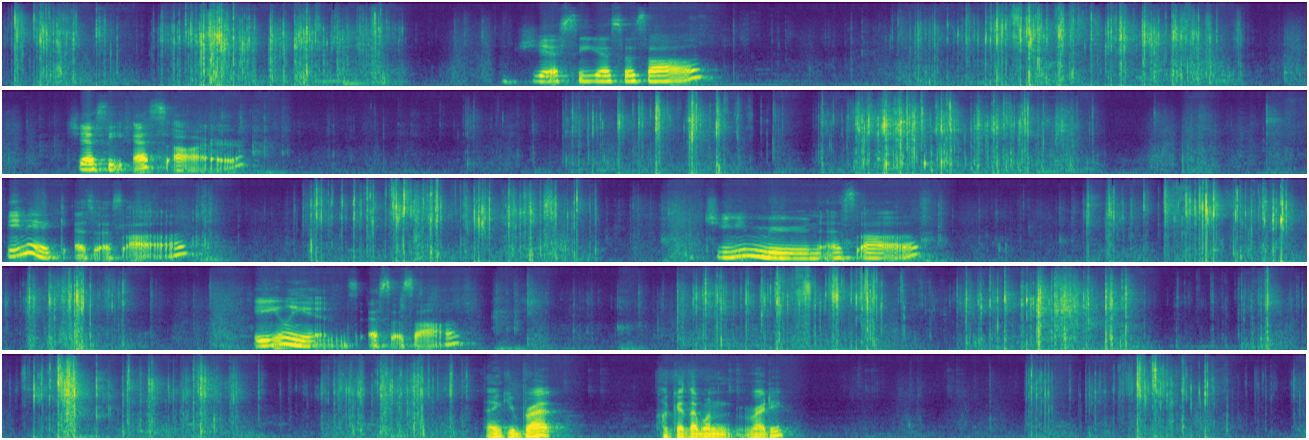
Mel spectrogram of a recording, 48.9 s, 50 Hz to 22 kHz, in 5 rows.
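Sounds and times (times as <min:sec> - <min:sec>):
card wrapper crinkling and tearing: 0:00.0 - 0:03.0, 0:06.4 - 0:09.4, 0:12.6 - 0:18.6, 0:21.0 - 0:24.8, 0:26.6 - 0:30.4, 0:33.2 - 0:42.8, 0:46.8 - 0:48.9.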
